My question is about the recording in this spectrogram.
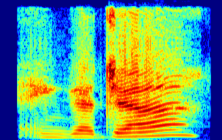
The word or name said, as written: Engaja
